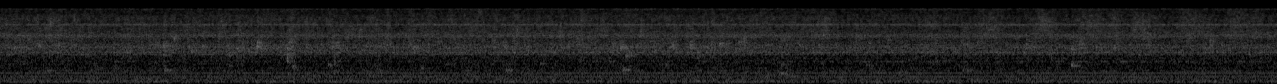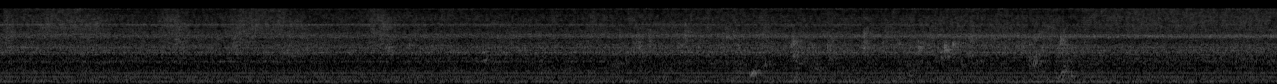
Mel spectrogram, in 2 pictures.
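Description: Lukewarm water running steadily from a tap into a container, a continuous even hiss and splash that stays constant for the whole stretch at moderate volume with no talking.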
